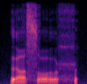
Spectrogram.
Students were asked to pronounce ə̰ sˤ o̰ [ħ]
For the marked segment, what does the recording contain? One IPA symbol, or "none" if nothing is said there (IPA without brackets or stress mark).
ħ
